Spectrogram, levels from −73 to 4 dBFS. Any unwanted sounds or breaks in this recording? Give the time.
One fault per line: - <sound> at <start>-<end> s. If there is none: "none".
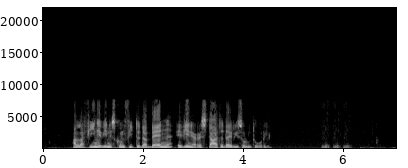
- laugh at 5.6-6.2 s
